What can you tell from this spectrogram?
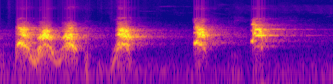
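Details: Outdoors in the UK, where someone throws a tennis ball for dogs near a bird nesting site, a dog barks six times: a quick burst of three sharp mid-pitched woofs, then three single barks about two-thirds of a second apart.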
